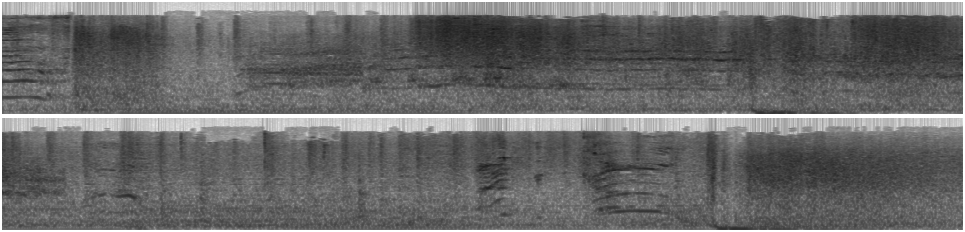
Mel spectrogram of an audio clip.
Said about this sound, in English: Explosion. Wes Craven's The People Under the Stairs.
